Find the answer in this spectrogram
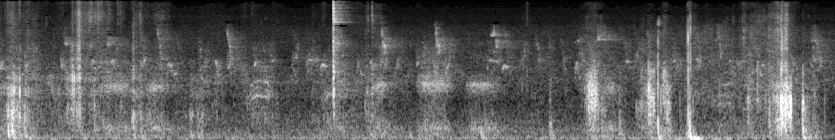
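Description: Near-silent bush ambience with a few faint, short bird calls and a handful of soft, scattered knocks.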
